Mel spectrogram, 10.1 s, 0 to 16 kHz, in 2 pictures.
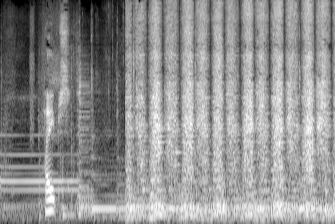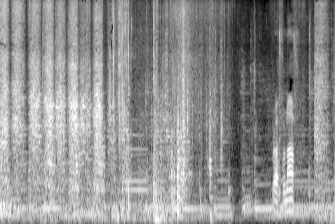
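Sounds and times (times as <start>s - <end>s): handsaw cutting wood: 1.9s - 8.0s, 9.7s - 10.0s.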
